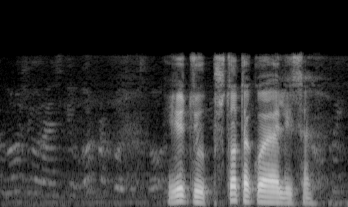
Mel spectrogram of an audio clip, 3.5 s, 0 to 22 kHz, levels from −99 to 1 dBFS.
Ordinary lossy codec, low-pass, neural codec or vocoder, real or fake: Opus, 32 kbps; 7.2 kHz; none; real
